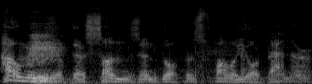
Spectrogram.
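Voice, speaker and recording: A man puts on a raspy character voice at medium pitch and a moderate pace, with clear background noise behind him. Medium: video game. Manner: gruff, blunt, aggressive.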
